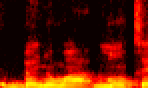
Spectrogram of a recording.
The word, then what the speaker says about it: Benoit Montet: uh having you today my name is benua monte it's an impossible name to pronounce if you are not french so you can call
